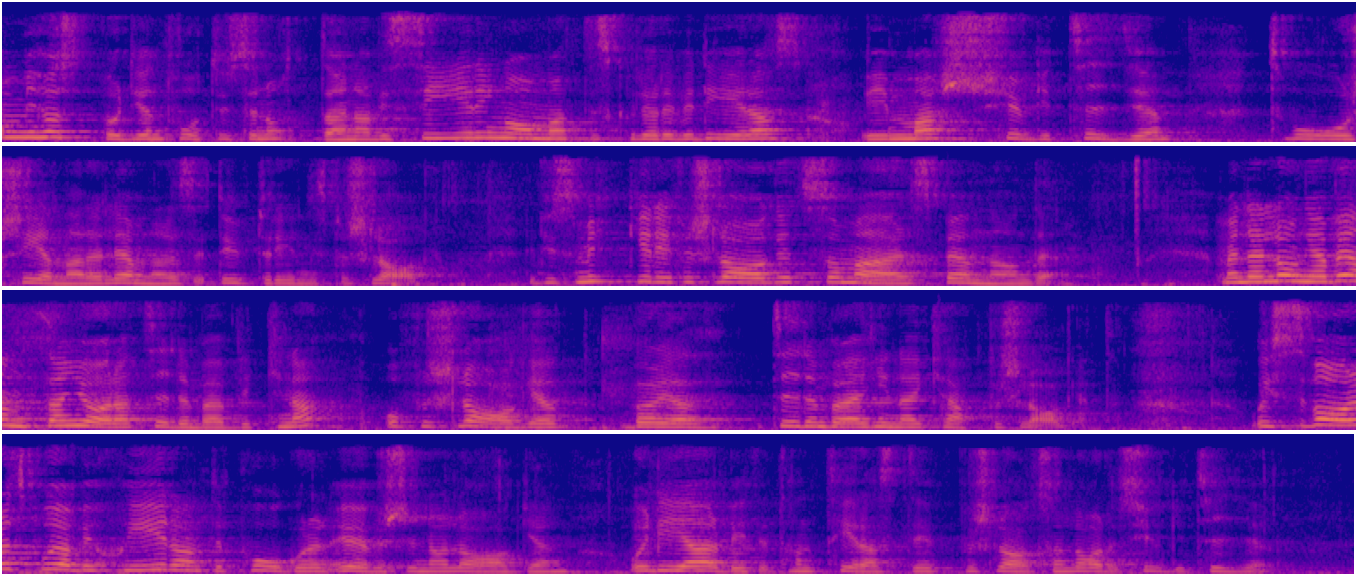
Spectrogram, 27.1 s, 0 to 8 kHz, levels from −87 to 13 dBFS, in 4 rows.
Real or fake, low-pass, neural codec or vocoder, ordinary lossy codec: real; 7.2 kHz; none; AAC, 32 kbps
